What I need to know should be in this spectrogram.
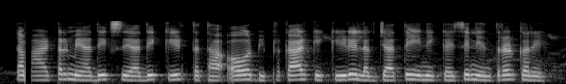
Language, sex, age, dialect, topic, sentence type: Hindi, female, 18-24, Awadhi Bundeli, agriculture, question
